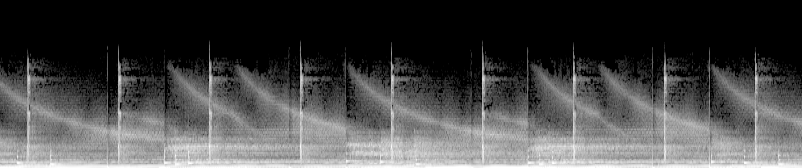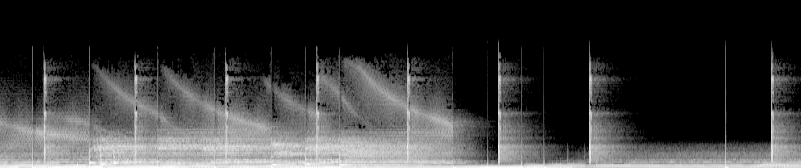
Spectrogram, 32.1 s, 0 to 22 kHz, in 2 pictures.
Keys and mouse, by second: 1.3 KP_7, 2.0 z, 5.5-7.3 drag, 7.9 z, 9.4 middle click, 11.3 middle click, 13.0 click, 14.0 KP_7, 14.3 click, 14.6 middle click, 15.4 z, 16.1 click, 17.9 shift+s, 19.3 shift+a, 22.3 s, 24.3 s, 25.6 KP_1, 27.9 click, 28.3 b, 29.2 b, 31.2-32.0 drag.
